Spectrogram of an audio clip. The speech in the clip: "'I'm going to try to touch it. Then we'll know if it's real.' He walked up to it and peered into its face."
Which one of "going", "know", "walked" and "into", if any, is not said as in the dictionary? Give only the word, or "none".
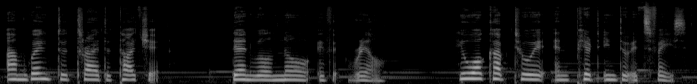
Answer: walked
